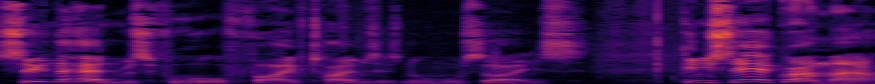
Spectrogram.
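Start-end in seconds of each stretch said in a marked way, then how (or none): 3.4-4.4 eager, high, excited shout. George calls out to his grandma as the hen grows, shouting. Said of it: "he shouted".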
